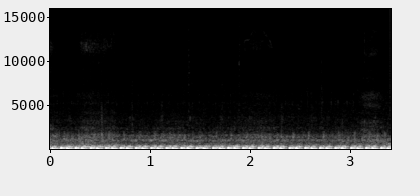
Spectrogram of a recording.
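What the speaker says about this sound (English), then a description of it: "get some different angles of the bike going down the road" A 2014 Kawasaki Vulcan 900 Custom motorcycle riding down the road, its engine throbbing in a steady, rapid low pulse, loud and close, with no voices.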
